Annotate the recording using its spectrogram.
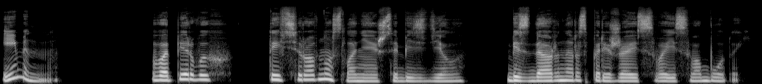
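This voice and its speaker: A woman voicing a calm, stern male angel of death who speaks slowly and levelly, with a mocking edge. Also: on the low side, no echo, studio quality, lightly acted. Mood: blunt.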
